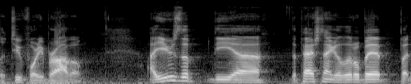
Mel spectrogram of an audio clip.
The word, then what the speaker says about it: Pecheneg: I've heard some guys on YouTube joke and call it the PKP Pecheneg, but all joking aside, that's not really the way it's pronounced. I'm pretty sure it's called the Pecheneg.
